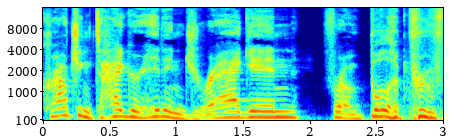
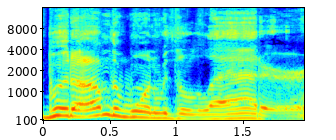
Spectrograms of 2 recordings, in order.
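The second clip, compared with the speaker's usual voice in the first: put-on surfer-dude voice; 2 semitones lower than usual. Retelling a bad movie line, imitating surfer Yamcha voice.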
